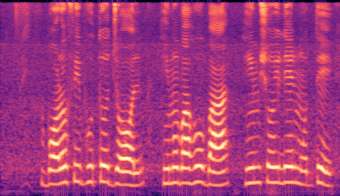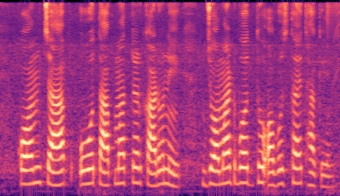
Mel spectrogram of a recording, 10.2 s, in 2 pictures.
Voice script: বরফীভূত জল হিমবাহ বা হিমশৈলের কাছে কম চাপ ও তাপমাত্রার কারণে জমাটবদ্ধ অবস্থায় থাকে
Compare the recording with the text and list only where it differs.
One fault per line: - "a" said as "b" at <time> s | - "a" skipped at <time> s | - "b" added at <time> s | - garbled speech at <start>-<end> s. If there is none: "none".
- "কাছে" said as "মধ্যে" at 4.5 s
